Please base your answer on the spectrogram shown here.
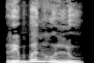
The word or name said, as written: ರಿಬ್ಬನ್‍ಹುಲ್ಲು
